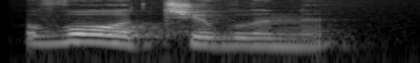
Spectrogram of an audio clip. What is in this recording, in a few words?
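"воӧдчывлыны", Komi, female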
